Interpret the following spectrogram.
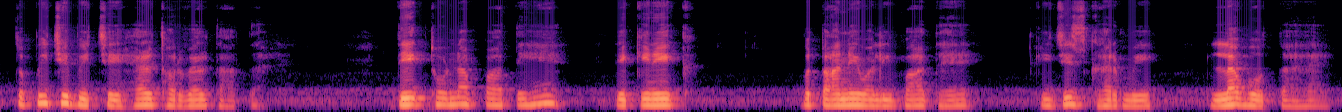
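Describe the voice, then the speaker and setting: Dark-voiced woman telling a moral story. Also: deep voice. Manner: gentle, measured storytelling. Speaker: storyteller and speaker. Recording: dull lo-fi recording.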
